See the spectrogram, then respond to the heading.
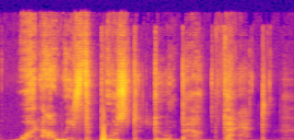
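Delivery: muttered, breathy, audible whisper under the breath. Voicing a character who gulps and backs away: whispering under his breath. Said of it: "would kind of whisper, like, under his breath".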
